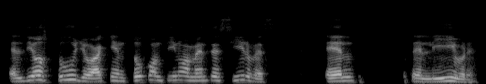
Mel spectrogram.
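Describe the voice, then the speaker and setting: A man's voice: sits high, gravelly, fairly bright tone, dry recording, highs cut off. A man teaching from the Bible, reading verses aloud and then explaining them, often asking his listeners for agreement. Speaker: preacher.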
